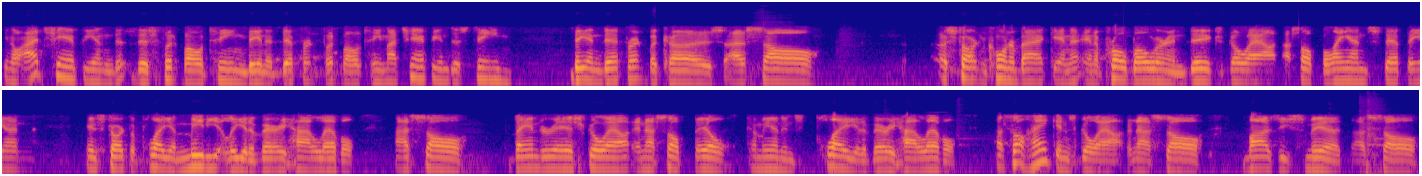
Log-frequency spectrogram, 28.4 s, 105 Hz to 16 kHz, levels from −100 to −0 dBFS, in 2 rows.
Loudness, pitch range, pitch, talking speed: -31 LUFS, 135-150 Hz, 140 Hz, 165 wpm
